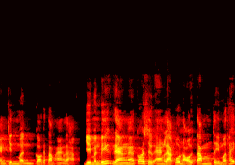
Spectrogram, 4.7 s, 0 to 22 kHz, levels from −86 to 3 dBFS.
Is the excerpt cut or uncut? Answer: cut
